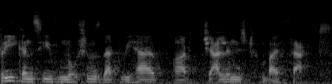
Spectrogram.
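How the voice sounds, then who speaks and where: A man's medium-pitched voice with an Indian accent at a fairly slow pace, over noticeable background noise. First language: Hindi. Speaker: YouTube reviewer and vlogger. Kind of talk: casual watch-along review.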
